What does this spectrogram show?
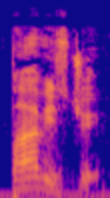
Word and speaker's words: pavyzdžiui: Pavyzdžiui, pavyzdžiui, now it may be a little hard to pronounce three consonants in a row. Pavyzdžiui, pavyzdžiui, but of course language is a natural thing and people may pronounce the three consonants a little differently. Like pavyz pavyzdžiui they may don't even say zž but they say ž only.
